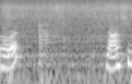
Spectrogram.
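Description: Finely chopped vegetables stir-fry for egg fried rice, giving a steady sizzle in the pan with a couple of short scraping stirs.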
